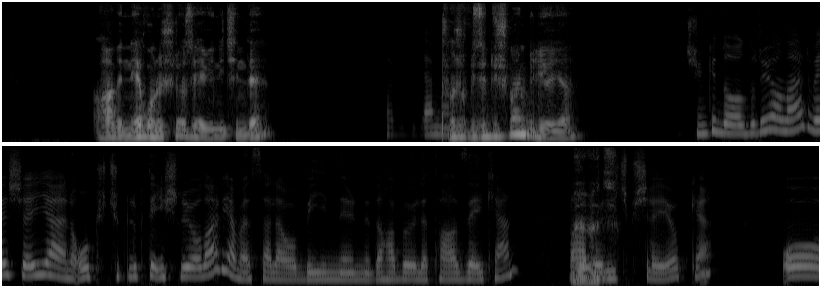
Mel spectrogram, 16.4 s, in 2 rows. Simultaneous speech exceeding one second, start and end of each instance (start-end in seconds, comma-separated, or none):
none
